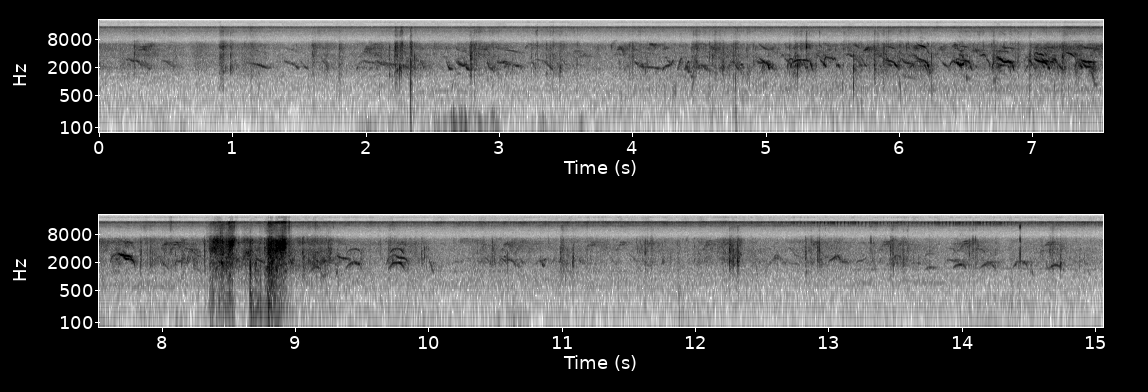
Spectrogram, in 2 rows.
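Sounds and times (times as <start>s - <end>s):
chicks peeping: 0.1s - 15.0s
rustling noise: 8.0s - 9.4s.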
